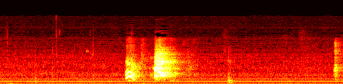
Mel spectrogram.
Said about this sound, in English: The dog just barked at cats, you see.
